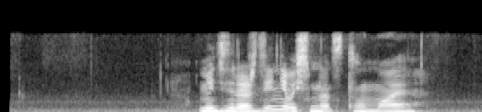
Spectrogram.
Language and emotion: Russian, positive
